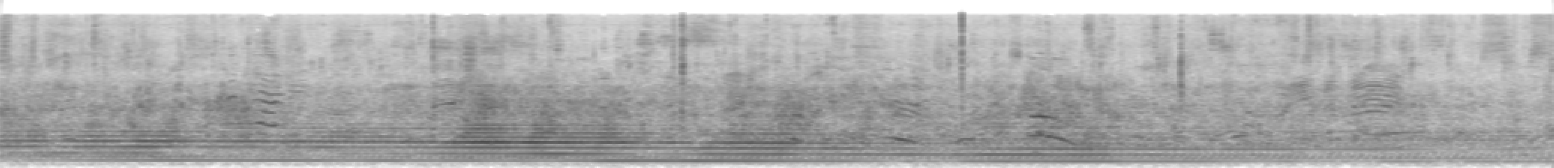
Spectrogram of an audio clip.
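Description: A steady engine drone made of several tones, slowly falling in pitch, with voices faintly in the background.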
